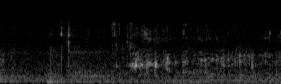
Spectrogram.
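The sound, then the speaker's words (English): Soft liquid sounds, like water poured into a glass and sipped, with a few faint clinks and a swallow, as someone takes pills with a little water; fairly quiet and brief with no one talking. “Oh, hand me that bottle of pills. My head starts coming off if I get up. Here. And a little water, honey.”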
